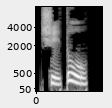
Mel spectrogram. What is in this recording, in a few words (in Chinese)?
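"尺度", Mandarin Chinese; chinese-flashcards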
